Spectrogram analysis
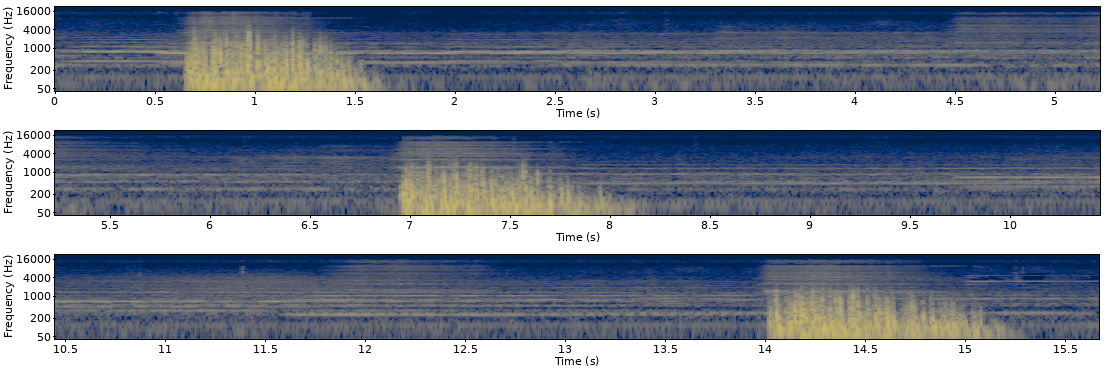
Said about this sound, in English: So we're going to do breathing exercise three times. Still remain in that yoga pose.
